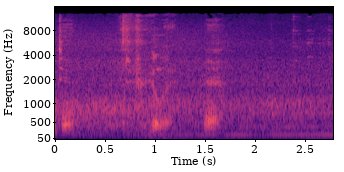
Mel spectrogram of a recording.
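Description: A second man speaks briefly and quietly nearby.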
